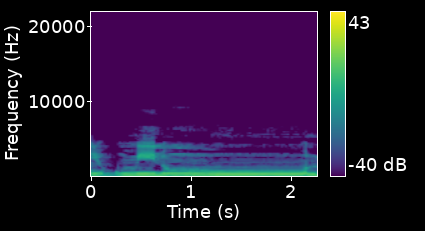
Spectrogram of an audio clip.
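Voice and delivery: মা ইউমিনুন slow and drawn out; slow tajweed recital; slow Quran recitation. Shown as a demonstration. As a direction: chant মা ইউমিনুন slowly, stretching the vowels. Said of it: "আমার সাথে পড়ুন".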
